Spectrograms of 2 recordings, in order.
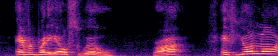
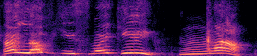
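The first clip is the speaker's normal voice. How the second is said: cooing to the cat; 9 semitones higher, 3 dB louder, much slower than usual. Real, not acted. Streamer cooing love at her cat Smokey, high baby talk. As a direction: coo it up high like kissing a kitten.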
